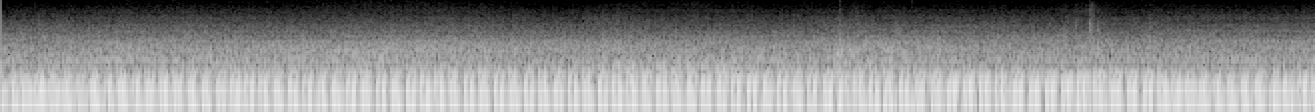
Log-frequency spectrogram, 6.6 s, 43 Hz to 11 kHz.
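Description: Yamaha MT-07 parallel-twin engine running steadily at low revs, with a fast, even pulse, as the bike rolls slowly in traffic.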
